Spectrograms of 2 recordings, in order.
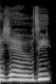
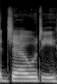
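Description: First: Jodie in a terrible, hammed-up Scouse accent; a bad Liverpool accent on the name Jodie. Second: Said in the usual way. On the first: Shown as a demonstration. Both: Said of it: "I'm just using this hour to do terrible Liverpool accents".

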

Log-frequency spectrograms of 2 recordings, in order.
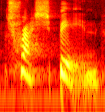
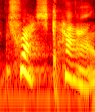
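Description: First: Said in the usual way. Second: Trash can with an American twang; American accent. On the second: Shown as a demonstration. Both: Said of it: "British versus American words".

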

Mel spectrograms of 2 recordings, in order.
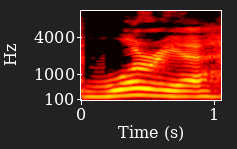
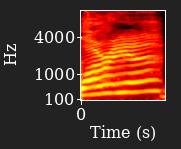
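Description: First: "Warrior." settled with a lower falling tune; flat warrior. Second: "Warrior?" with a sharp questioning rise, louder. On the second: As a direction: ask back "Warrior?" with a rising tune. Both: Real, not acted. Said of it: "not a warrior".

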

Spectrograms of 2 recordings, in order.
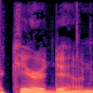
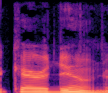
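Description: First: "Kira" said with a KEER first syllable; alternative pronunciation. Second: "Cara" said with an open first vowel; name pronunciation. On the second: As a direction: say "Cara Dune" as KAH-ra or CARE-a, not KEER-a. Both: Shown as a demonstration. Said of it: "If I've been calling her something else".

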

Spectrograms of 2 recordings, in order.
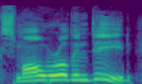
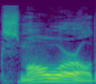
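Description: First: "Small world indeed" lifted higher, with a knowing, jokey lilt; playful echo. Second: Said in the usual way. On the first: Retold or imitated. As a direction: toss "indeed" back with a grin. Speaker echoes Matt's words back.

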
